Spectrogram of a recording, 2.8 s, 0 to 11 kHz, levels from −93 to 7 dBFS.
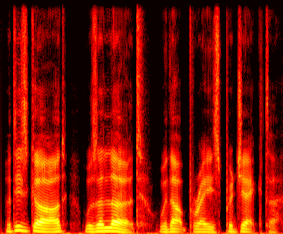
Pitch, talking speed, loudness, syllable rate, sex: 135 Hz, 170 wpm, -17 LUFS, 5.3 syllables/s, male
